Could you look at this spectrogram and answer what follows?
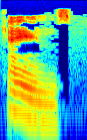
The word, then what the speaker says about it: Keynes: Lowercase k, long a, n, z. Now, for all of those of you out there that might be dictionary challenged, how do you pronounce the name? Keynes.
